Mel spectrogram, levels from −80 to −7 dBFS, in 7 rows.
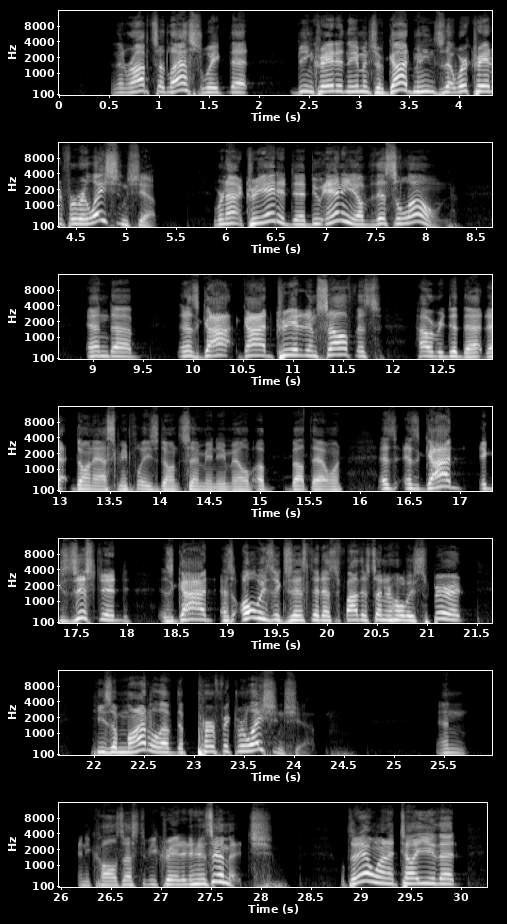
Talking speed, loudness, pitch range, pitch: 185 wpm, -17 LUFS, 170-225 Hz, 195 Hz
